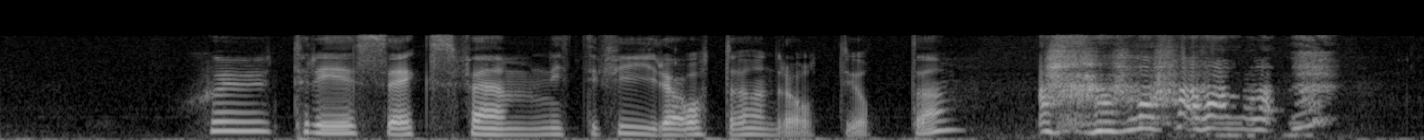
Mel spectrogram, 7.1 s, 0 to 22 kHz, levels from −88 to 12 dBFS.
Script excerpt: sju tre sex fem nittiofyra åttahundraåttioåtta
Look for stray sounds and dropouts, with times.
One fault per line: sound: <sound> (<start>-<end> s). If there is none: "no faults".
sound: laugh (5.2-6.7 s)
